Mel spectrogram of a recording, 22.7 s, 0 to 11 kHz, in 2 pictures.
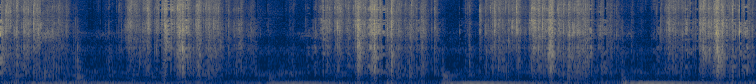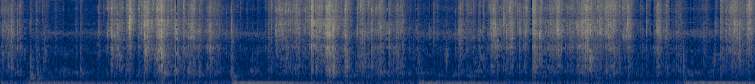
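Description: Foil wrappers of 2016 Topps Chrome baseball card packs being torn open and crinkled, one pack after another, in crackly bursts every few seconds.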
